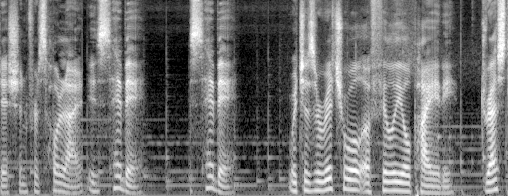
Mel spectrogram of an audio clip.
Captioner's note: speaking in Korean language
